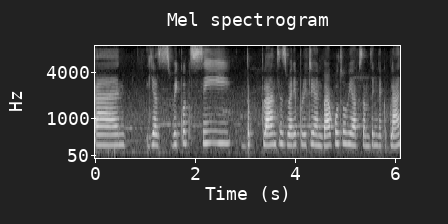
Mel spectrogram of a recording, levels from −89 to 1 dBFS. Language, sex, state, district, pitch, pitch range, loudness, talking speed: English, female, Punjab, Fazilka, 255 Hz, 245-275 Hz, -21 LUFS, 185 wpm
